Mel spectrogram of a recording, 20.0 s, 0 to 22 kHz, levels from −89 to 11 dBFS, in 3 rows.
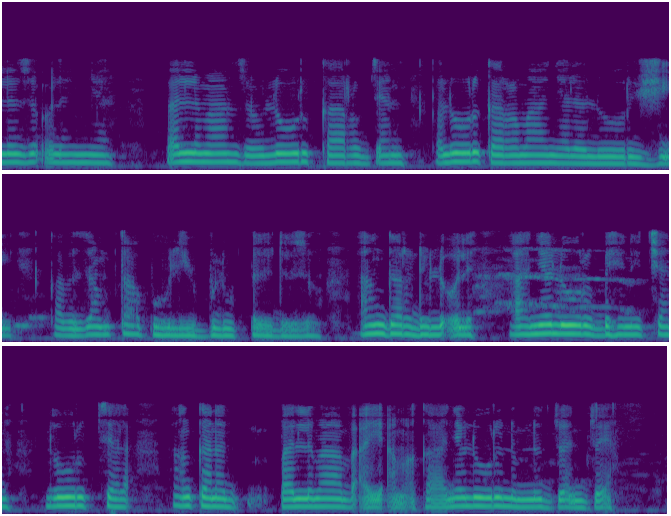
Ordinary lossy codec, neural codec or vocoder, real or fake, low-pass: AAC, 48 kbps; none; real; 5.4 kHz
